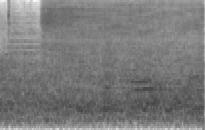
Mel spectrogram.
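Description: A steady hiss starts about half a second in, with faint voices underneath.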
